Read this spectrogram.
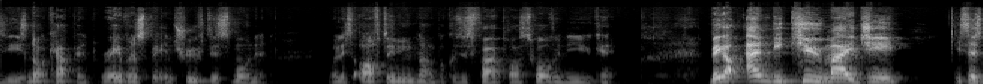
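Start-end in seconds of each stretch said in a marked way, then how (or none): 5.9-7.6 higher, louder hype call to a viewer; big it up like you're calling across the room; hyped shout-out. Real, not acted. Shout-out to a chat member.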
